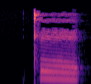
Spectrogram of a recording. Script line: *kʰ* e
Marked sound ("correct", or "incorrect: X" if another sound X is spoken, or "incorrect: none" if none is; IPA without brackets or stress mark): correct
